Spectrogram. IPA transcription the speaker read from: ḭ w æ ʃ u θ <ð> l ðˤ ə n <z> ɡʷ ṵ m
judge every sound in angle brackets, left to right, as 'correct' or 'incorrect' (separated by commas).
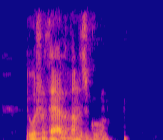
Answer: incorrect, correct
